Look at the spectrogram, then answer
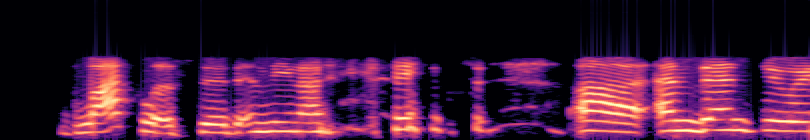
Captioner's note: chuckles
